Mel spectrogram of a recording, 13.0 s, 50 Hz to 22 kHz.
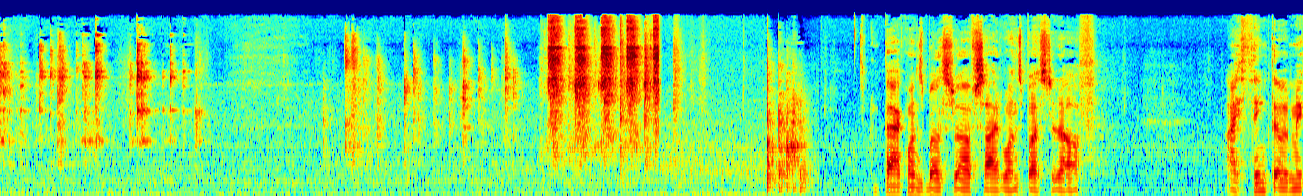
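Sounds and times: metal clicks and clinks: 0.0 - 2.1.

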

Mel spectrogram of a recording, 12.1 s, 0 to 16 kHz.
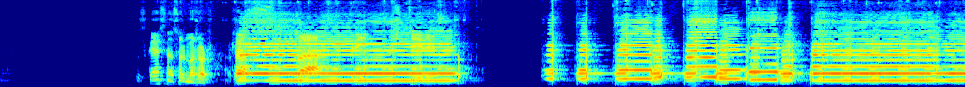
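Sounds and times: button accordion playing: 2.9 - 5.8, 6.8 - 12.0.

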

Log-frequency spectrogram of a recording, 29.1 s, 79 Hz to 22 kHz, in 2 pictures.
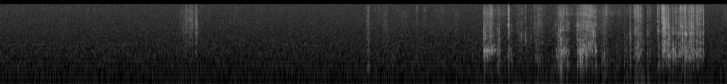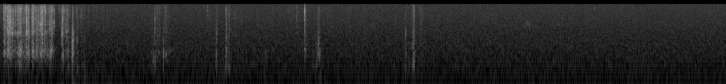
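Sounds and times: plastic bag rustling and rattling: 9.6 - 16.3, 17.6 - 18.0.

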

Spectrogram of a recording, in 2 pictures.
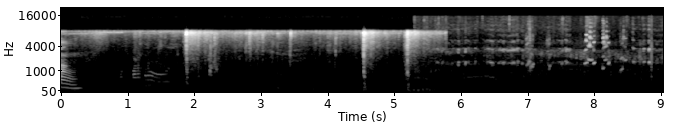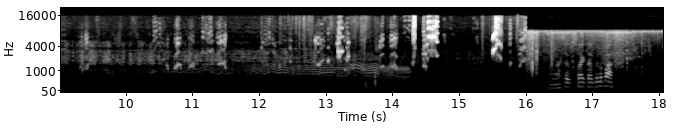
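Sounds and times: high animal chirps: 5.8 - 9.5, 10.4 - 14.7, 15.4 - 16.1.

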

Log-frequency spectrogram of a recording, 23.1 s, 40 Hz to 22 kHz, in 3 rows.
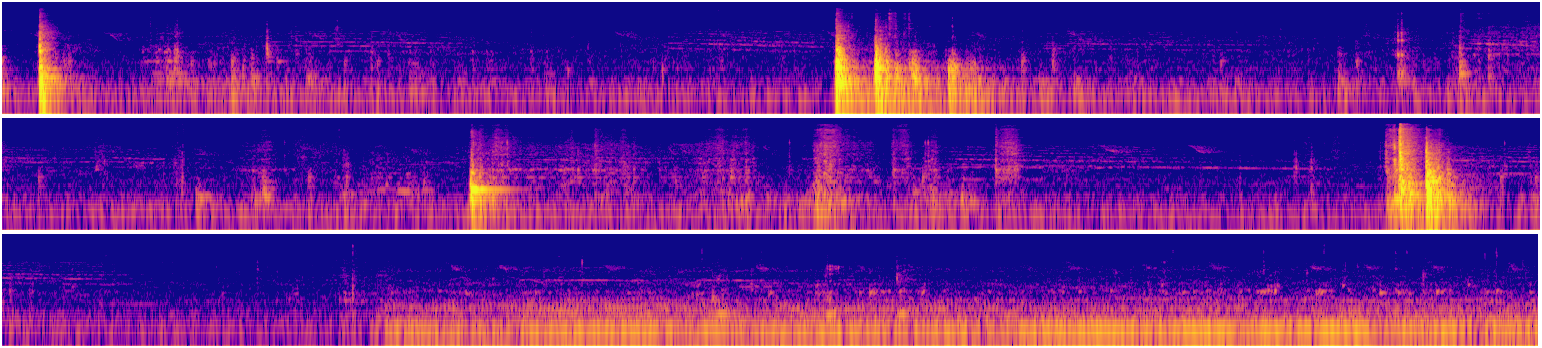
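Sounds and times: steady low hum: 17.3 - 23.0.

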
